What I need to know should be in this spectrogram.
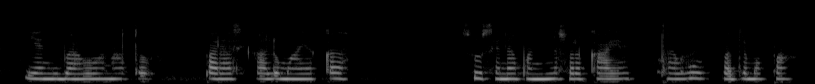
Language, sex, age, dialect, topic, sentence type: Telugu, female, 18-24, Southern, agriculture, statement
